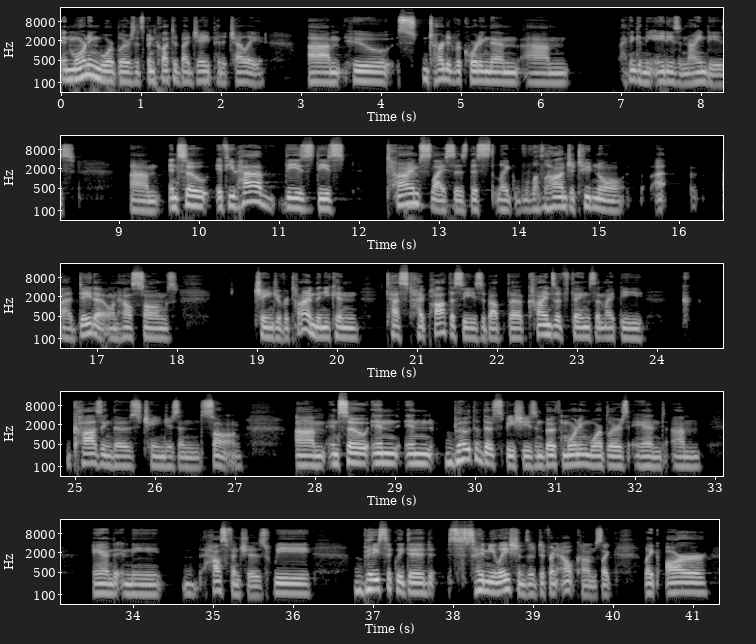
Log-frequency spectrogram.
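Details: Adult man's real, self-reported speech impediment, present throughout the interview; this clip has word repetitions, heard as disfluent speech (speech impediment).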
